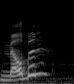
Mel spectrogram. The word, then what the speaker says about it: Melbourne: but it was also so really spicy it's pronounced Melbourne Melbourne okay do you run any EQ for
